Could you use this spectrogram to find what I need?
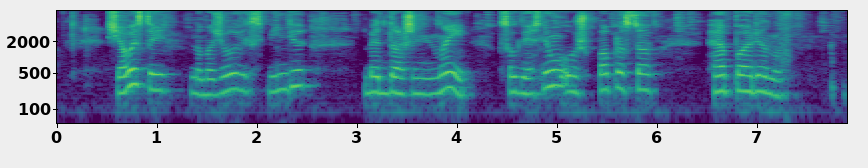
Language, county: Lithuanian, Kaunas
